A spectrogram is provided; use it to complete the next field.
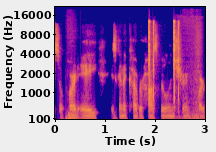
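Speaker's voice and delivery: lifeless, dull, flat monotone drone. Showing how a dull phone sales pitch sounds, dull and monotone. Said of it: "dull and monotone, and if you're basically just talking like this".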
